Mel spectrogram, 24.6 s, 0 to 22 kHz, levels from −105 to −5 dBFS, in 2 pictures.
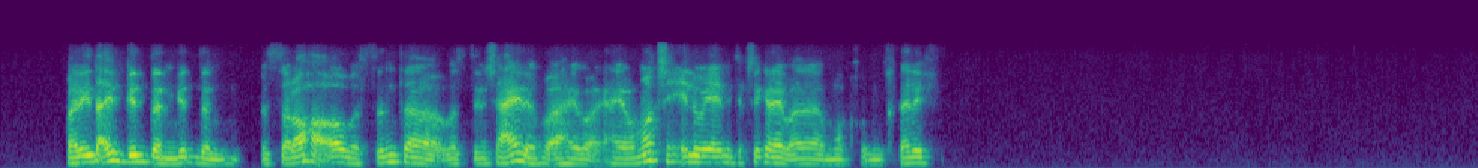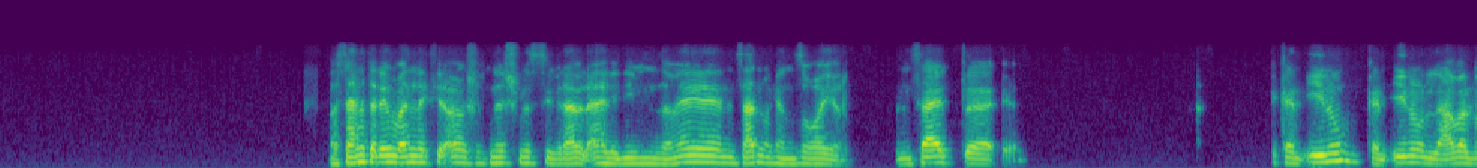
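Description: Nothing goes wrong anywhere in this speech, which comes through as regular HD Voice over the AMR wideband codec, with a top end that stops around 7.5 kHz and a fullness that fits its 23.05 kbit/s mode.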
